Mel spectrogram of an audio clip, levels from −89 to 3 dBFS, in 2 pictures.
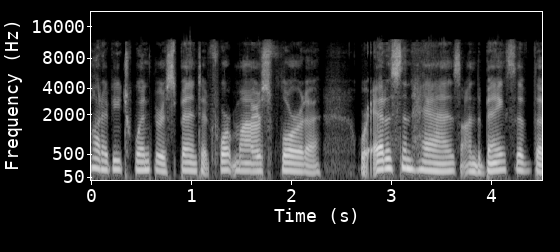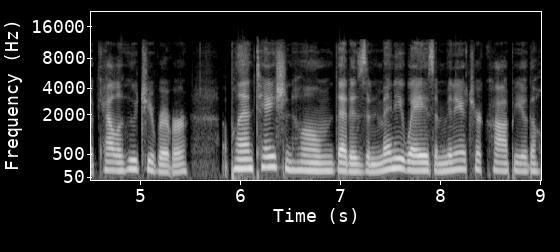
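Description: Speech from a call, with two cases of short concealed packet loss. The first runs from about 0.59 to 0.66 s. The second runs from about 1.55 to 1.62 s. Each time, roughly 40 ms of audio failed to arrive in time. The receiver filled each gap by carrying the preceding sound forward, then crossfaded back. Both spots are heard as a brief smear or wobble, and a short consonant may be lost. The call codec's band tops out near 12 kHz.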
